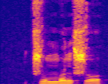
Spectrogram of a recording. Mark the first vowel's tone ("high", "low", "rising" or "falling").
high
